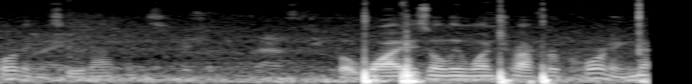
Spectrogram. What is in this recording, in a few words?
Male Voice; NYCC 2013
